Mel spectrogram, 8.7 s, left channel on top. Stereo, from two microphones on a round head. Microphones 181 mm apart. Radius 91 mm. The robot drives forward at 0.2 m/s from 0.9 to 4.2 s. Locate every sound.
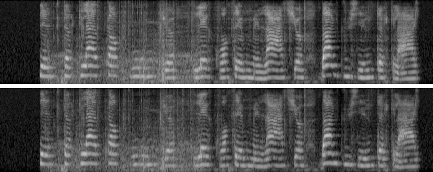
0.8 s singing: 45° left (ahead or behind), 2 m; by 8.4 s 55° left (ahead or behind), 1.9 m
